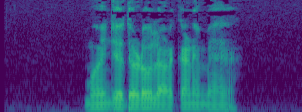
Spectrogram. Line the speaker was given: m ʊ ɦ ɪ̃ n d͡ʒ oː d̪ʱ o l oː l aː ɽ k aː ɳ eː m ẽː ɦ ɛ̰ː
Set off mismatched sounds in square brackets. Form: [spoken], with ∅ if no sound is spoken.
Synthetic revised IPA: m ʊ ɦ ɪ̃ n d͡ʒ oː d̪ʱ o [ɽ] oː l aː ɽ k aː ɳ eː m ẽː ɦ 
